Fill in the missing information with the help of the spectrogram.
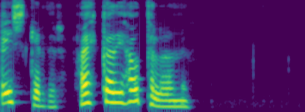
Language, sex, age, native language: Icelandic, female, 40-49, Icelandic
